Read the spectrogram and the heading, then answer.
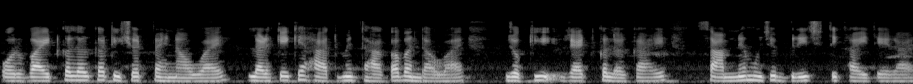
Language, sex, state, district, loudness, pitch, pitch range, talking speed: Hindi, female, Uttar Pradesh, Jyotiba Phule Nagar, -17 LUFS, 170 Hz, 155-185 Hz, 190 wpm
